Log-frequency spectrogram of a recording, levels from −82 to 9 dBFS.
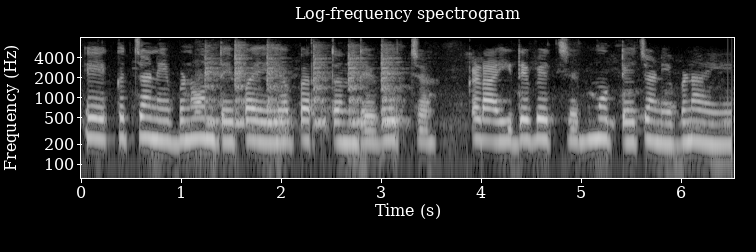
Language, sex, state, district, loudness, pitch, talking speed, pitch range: Punjabi, female, Punjab, Kapurthala, -16 LUFS, 225 Hz, 145 wpm, 215-235 Hz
